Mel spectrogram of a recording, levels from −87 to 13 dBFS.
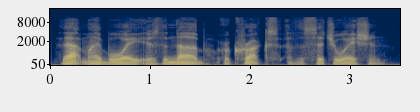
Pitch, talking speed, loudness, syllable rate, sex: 100 Hz, 190 wpm, -18 LUFS, 4.3 syllables/s, male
